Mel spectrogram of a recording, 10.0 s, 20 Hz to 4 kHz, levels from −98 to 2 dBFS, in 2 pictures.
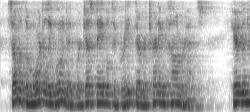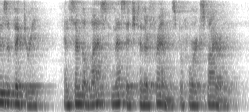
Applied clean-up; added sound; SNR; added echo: none; none; none; reverberation time 0.9 s.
